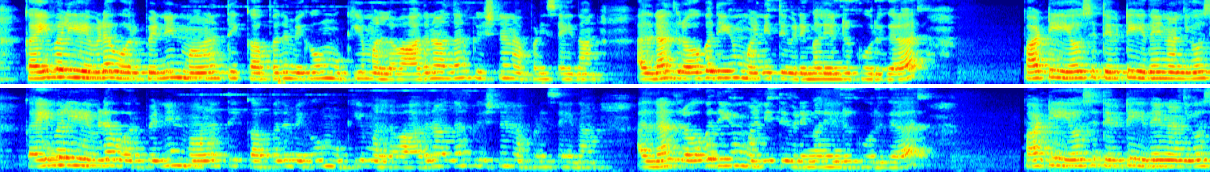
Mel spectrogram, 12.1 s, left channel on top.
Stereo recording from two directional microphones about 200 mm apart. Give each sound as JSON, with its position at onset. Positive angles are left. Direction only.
{"t": 0.3, "sound": "a woman's voice", "side_deg": 40}
{"t": 10.2, "sound": "a woman's voice", "side_deg": 40}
